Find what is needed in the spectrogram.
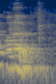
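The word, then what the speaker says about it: honour: ही is owner to ह country इसको बोलेंगे ऑनर क्या होगा यहां पर एन ठीक है वो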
